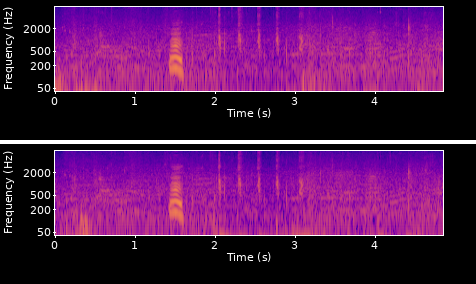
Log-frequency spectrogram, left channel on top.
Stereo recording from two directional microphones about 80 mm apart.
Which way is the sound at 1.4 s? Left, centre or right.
Centre.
